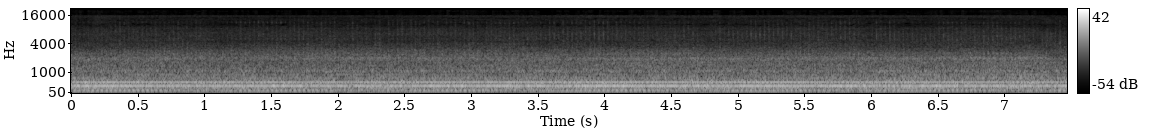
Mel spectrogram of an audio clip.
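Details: Early cast-iron Craftsman 12-inch disc sander made by Dunlop, bronze bushings, first run before cord replacement: even, steady hum with no knocks, grinding or speed change; motor and bearings run normally.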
